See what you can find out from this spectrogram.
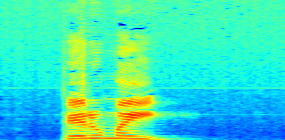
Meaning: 1. bigness, largeness 2. greatness, dignity, excellence, eminence, nobleness, grandeur 3. abundance, excess 4. power, might 5. celebrity, renown 6. pride, vanity, haughtiness 7. dearness, difficulty
- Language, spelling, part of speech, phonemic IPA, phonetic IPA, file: Tamil, பெருமை, noun, /pɛɾʊmɐɪ̯/, [pe̞ɾʊmɐɪ̯], Ta-பெருமை.ogg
